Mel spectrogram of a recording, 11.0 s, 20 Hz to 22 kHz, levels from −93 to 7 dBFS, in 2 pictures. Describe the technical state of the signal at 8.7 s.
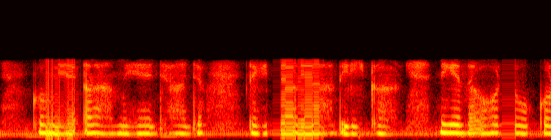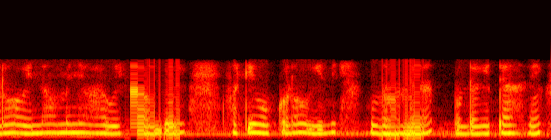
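At 8.7 s the signal is intact, with the speech coming through cleanly within the narrow band of the telephone line.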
